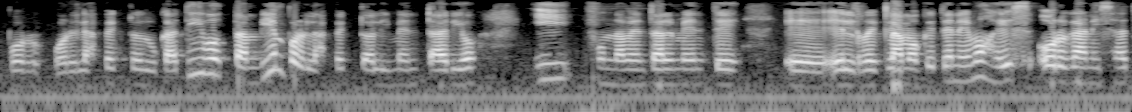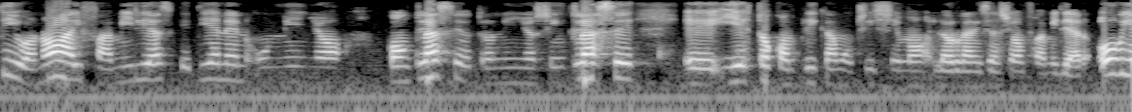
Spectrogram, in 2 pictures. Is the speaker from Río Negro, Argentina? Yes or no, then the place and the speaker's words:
yes; San Carlos de Bariloche, Río Negro, Argentina; born there; yo nací en San Carlos de Bariloche y toda mi transcurso por función pública lo hice desde esa ciudad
